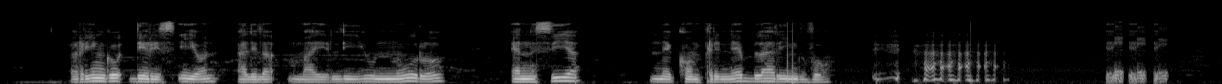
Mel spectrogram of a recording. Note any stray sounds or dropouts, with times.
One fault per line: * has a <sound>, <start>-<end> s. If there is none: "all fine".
* has a laugh, 8.7-10.1 s
* has a laugh, 11.1-11.7 s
